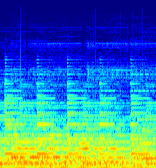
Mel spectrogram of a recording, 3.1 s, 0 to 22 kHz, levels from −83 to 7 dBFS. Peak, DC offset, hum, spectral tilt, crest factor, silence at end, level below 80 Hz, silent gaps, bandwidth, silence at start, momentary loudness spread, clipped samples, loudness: -4 dBFS; 4%; none; -9.5 dB/octave; 12 dB; 0 s; -28 dBFS; none; 8 kHz; 0 s; 3 LU; under 0.1%; -17 LUFS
